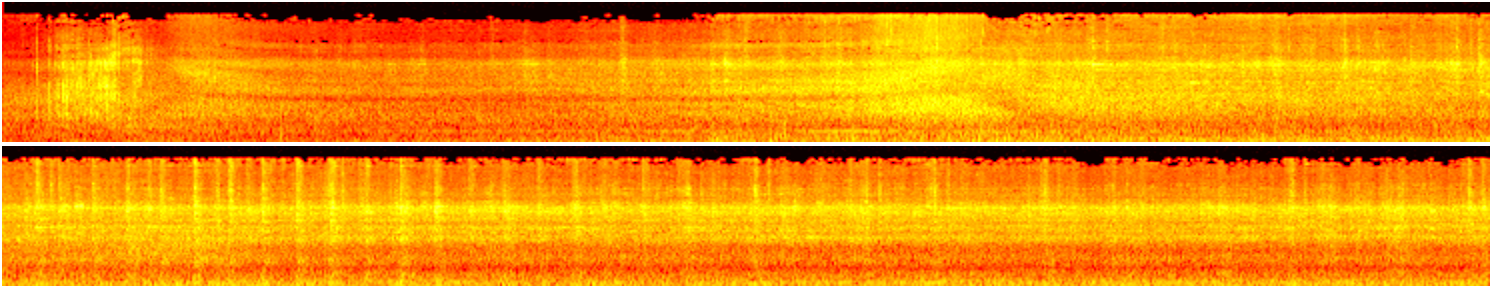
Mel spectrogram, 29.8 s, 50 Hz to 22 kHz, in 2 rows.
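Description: Freight train hauled by a VR Sr1 electric locomotive passing: the locomotive goes by with a brief swell of noise about nine seconds in, then loaded container wagons roll past with a steady rumble and rail clatter.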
